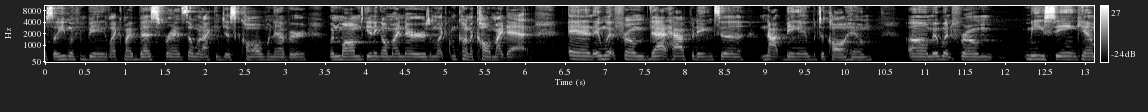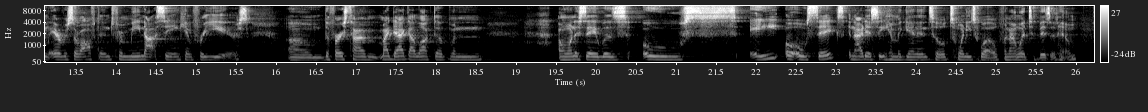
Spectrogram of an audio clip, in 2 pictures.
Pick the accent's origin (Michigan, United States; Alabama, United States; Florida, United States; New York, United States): Florida, United States; Miami; I'm from Miami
